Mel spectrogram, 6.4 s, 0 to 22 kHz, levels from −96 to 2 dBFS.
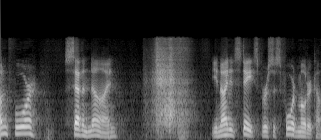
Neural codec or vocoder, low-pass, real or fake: codec, 16 kHz, 0.3 kbps, FocalCodec; 7.2 kHz; fake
